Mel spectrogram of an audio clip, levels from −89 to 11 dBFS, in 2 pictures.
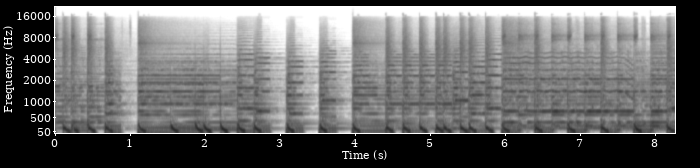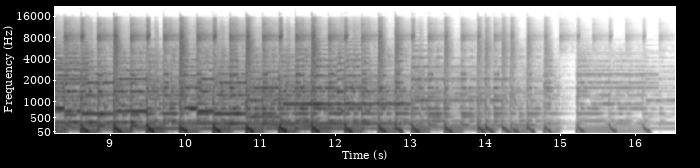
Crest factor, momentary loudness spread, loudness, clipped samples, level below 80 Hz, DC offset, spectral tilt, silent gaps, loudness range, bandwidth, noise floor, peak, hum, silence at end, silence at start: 12 dB; 13 LU; -12 LUFS; under 0.1%; -22 dBFS; under 0.1%; -4.5 dB/octave; none; 10 LU; 16.5 kHz; -37 dBFS; 0 dBFS; none; 0.35 s; 0 s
